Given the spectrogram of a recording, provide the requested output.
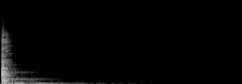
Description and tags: Metallic impact sound. Contact microphone recording with some EQ.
